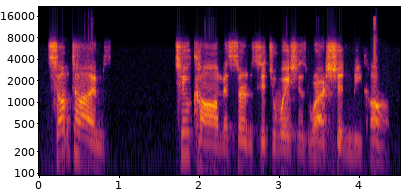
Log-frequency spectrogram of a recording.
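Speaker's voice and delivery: usual speaking voice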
